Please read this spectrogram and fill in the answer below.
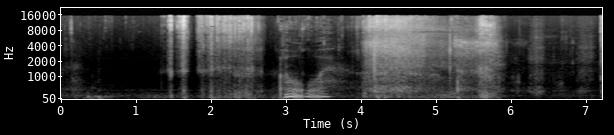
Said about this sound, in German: Warte, ich beiß nochmal ab.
